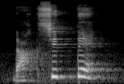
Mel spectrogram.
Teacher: 낚싯대 뒤에 된 소리가 나죠.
